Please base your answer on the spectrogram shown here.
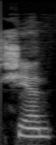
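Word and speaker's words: xian: chinese is that um x is pronounced sh so um x i a n is xin um this the um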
